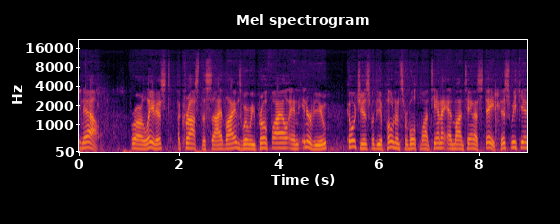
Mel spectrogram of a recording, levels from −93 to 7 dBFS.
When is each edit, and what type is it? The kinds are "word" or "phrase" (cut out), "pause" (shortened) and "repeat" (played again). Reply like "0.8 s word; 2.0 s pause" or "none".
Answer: none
